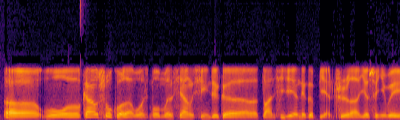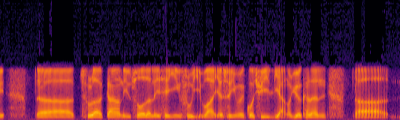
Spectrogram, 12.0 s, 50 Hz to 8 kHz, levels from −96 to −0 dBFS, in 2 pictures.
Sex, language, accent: male, Chinese, native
